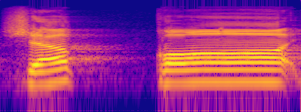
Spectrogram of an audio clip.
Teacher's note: Sya tetap tipis, qaf tebal. Jadi syahnya tipis, qafnya tebal.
